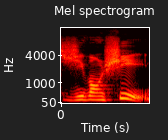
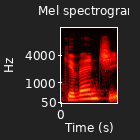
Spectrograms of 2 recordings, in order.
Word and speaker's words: Givenchy: It's Givenchy, not Givenchy.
